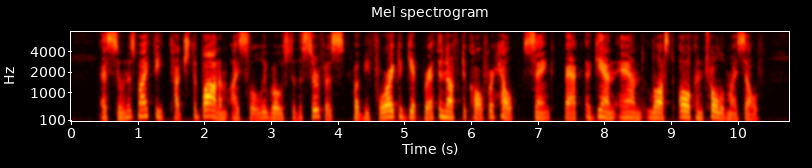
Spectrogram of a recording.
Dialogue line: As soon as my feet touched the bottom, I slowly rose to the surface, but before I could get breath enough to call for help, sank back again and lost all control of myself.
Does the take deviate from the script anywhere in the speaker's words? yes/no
no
